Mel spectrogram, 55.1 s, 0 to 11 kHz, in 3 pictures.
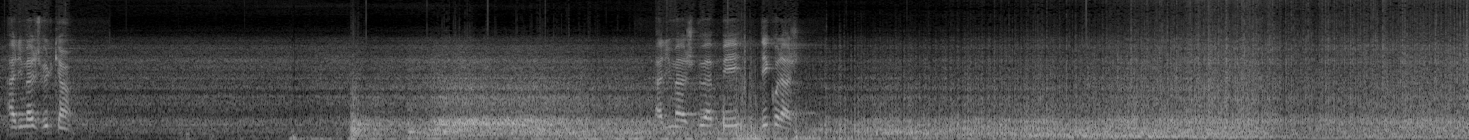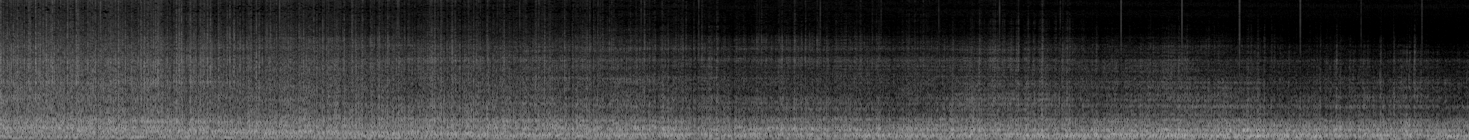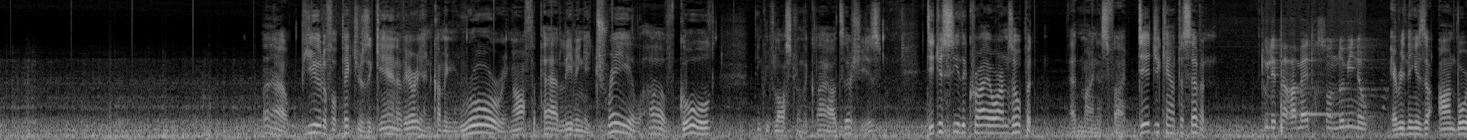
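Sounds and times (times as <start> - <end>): rocket engine roaring: 0.0 - 55.0.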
